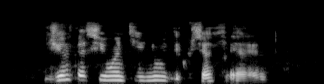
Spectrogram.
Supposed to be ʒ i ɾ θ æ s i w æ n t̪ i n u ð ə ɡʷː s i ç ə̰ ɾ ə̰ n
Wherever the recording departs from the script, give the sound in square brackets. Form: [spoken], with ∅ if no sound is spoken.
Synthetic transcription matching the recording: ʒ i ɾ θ æ s i w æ n t̪ i n u ð ə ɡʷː s [æ] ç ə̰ ɾ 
